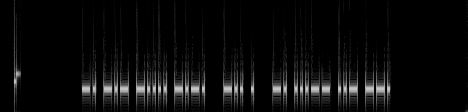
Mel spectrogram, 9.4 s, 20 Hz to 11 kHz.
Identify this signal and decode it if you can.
Morse code, heard as a keyed tone, about 22 wpm, 700 Hz. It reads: NK6C DE N3UG
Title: USA Callsign DE Callsign - 4 Characters - 22wpm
